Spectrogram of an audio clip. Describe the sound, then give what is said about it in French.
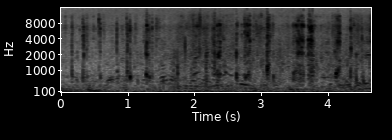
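Horse hooves clip-clop steadily in a quick, uneven rhythm as Monsieur Terre Blanche, leader of the AWB, rides his horse at an outdoor rally in fine weather, over a dense background with people talking. “Ah, ça, c'est le monsieur qui est sur le cheval, c'est monsieur Terre Blanche, donc le chef de l'AWB.”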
